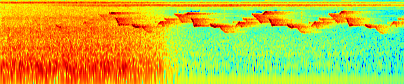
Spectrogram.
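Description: A bird calling over and over, about once a second, each call a run of short whistled notes stepping down in pitch, over rainforest ambience with a thin steady high tone. A low rumble fades away in the first two seconds or so, and the whole fades down near the end.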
